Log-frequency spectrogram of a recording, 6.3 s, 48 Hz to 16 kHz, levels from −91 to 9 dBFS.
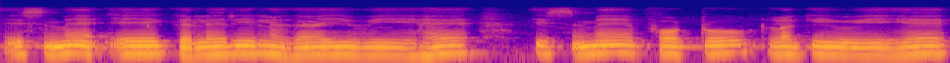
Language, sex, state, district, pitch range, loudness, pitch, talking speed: Hindi, male, Rajasthan, Jaipur, 110-120 Hz, -15 LUFS, 115 Hz, 105 wpm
